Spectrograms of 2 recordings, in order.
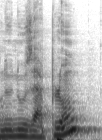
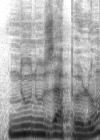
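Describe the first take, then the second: First: The vowel after the p is dropped. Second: The vowel after the p is pronounced.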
